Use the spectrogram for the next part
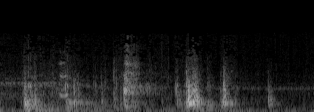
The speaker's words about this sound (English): I'll get through this window.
